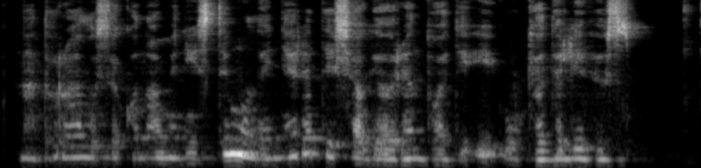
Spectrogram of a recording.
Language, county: Lithuanian, Vilnius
